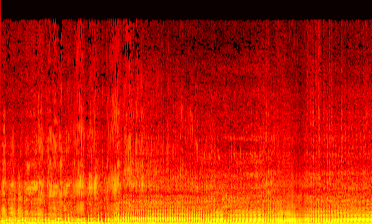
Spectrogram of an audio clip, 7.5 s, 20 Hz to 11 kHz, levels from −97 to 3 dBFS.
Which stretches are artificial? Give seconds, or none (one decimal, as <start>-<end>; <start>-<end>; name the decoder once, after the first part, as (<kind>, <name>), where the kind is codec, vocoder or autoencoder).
5.5-6.2 (vocoder, WaveNeXt)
